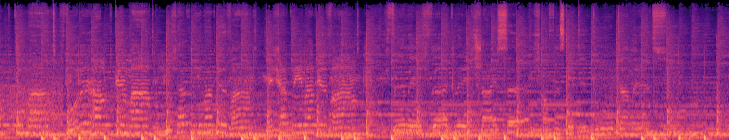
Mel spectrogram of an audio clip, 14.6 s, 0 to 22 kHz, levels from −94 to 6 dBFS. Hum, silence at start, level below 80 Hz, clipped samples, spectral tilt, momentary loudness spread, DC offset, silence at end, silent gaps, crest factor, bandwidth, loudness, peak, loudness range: none; 0 s; -26 dBFS; under 0.1%; -5.5 dB/octave; 3 LU; under 0.1%; 0 s; none; 16 dB; over 20 kHz; -20 LUFS; -2 dBFS; 1 LU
